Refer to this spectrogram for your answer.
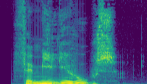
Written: familiehus

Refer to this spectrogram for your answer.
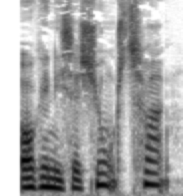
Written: organisationstvang

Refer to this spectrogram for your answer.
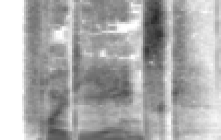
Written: freudiansk

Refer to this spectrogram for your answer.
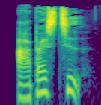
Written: arbejdstid

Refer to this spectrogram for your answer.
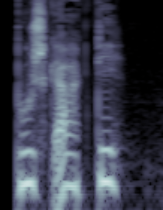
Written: buskagtig

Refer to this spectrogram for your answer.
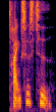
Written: trængselstid

